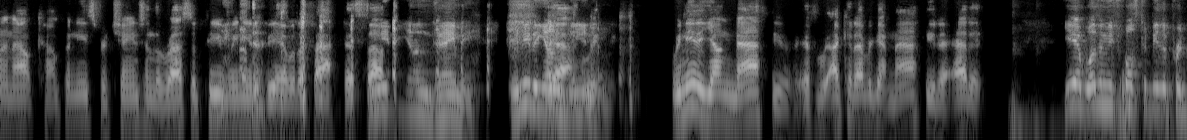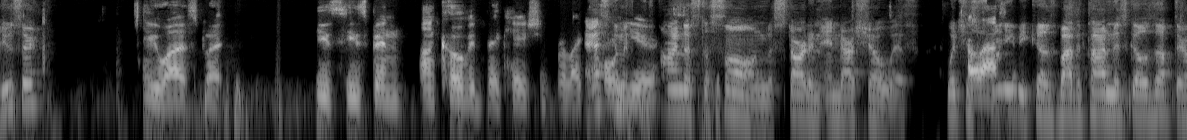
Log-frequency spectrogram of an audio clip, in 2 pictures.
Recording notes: It was also recorded completely on the fly and without preparation at all. A lot of audio issues.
